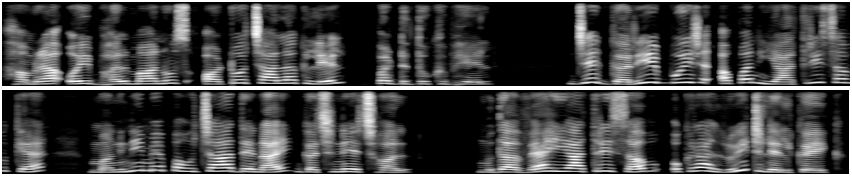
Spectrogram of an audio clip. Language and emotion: Maithili, sad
